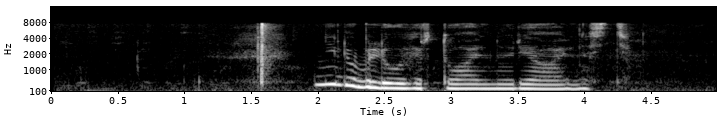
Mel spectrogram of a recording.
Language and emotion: Russian, sad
